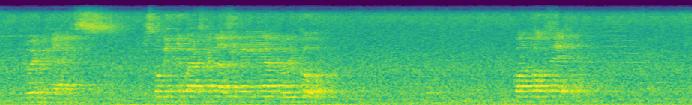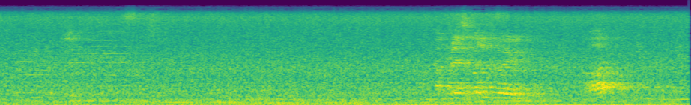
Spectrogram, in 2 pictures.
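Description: A young man speaks calmly through a headset microphone, in short bursts.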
